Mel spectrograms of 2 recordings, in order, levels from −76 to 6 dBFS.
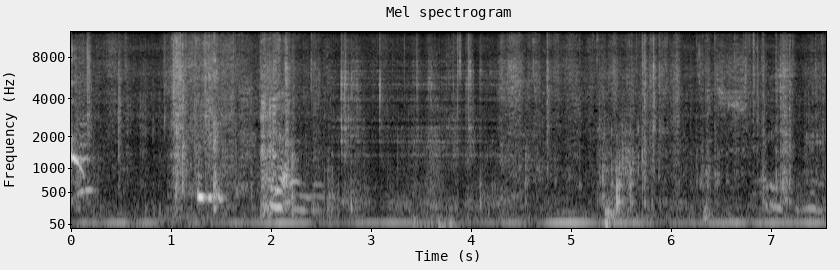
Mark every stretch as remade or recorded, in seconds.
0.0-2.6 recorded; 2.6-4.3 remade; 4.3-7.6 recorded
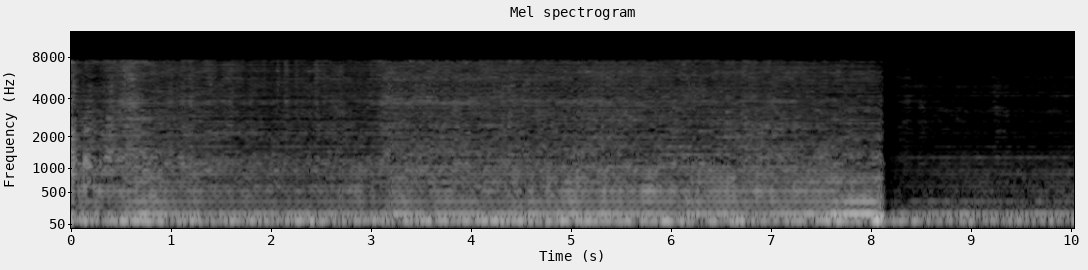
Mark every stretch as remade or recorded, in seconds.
0.0-10.0 remade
